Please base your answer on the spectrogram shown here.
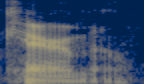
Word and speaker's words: caramel: Caramel. Caramel. Caramel. Okay, so is it 2 syllables, caramel? No. Is it 3 syllables, caramel? Yes. Or used interchangeably? No, we use the absolutely not. 3 syllables. Yeah.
